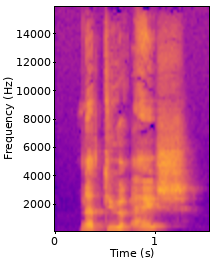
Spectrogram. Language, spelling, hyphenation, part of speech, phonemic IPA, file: Dutch, natuurijs, na‧tuur‧ijs, noun, /naːˈtyr.ɛi̯s/, Nl-natuurijs.ogg
- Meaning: natural ice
